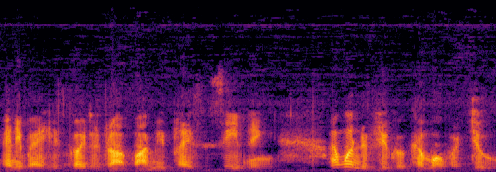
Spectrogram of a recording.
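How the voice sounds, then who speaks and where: A man playing a fussy, effusive bohemian gentleman with an affected, flamboyant manner in 1940s radio drama style. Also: sits low, very animated, rapid-fire, husky, heavily acted. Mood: chummy, arch. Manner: affected, flamboyant, gushing endearments. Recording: dull, lo-fi 1940s radio recording.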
